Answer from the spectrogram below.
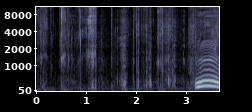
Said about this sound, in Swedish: Nu ska jag försöka äta här så att det knaprar då. Nu gör vi alla det på samma gång. Nu har jag fått lite sån ostmassa. I mitt huvud knaprar det.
